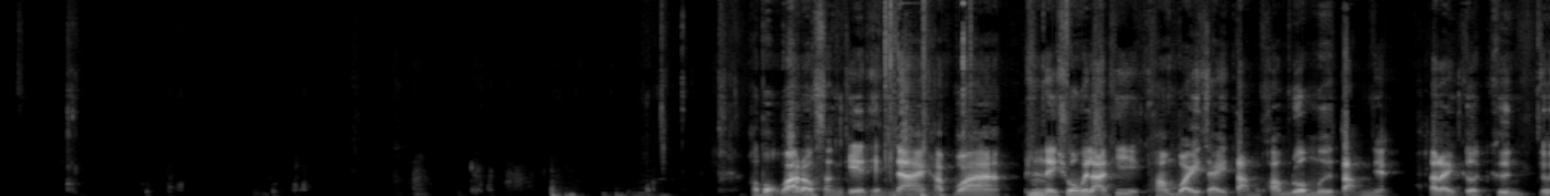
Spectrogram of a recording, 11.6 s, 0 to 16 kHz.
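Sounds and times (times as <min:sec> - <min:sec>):
person sipping water with slurps and swallows: 0:00.0 - 0:05.6
speech: 0:05.6 - 0:11.6.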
